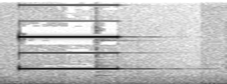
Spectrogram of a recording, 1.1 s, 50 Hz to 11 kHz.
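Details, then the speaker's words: Flocare Infinity enteral feeding pump on battery power: a single high-pitched half-second electronic beep, the low-battery alert repeating every 3 seconds when about 1 hour of battery remains. "The battery symbol will begin to flash when there's 1 hour of battery life remaining. In addition, the pump will beep every 3 seconds."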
